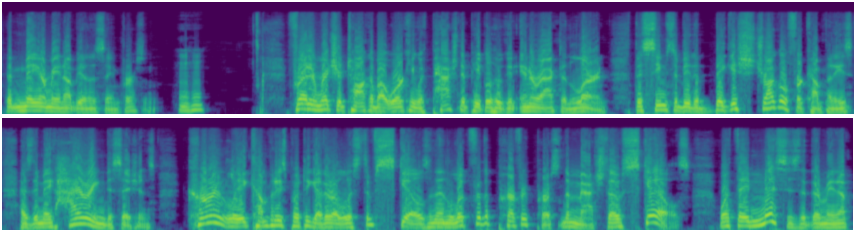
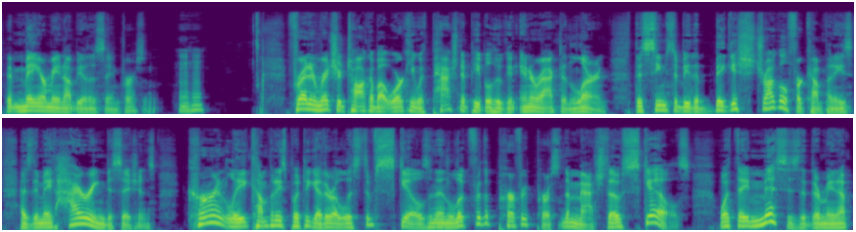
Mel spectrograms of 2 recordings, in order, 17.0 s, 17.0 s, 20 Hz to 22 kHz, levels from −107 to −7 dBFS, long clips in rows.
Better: second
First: distortion; heavy; 13% of the sound clipped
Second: none

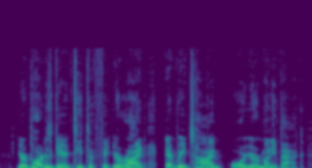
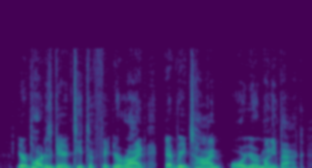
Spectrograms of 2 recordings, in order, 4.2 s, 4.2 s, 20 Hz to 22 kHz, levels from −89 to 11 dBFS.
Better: neither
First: none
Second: none

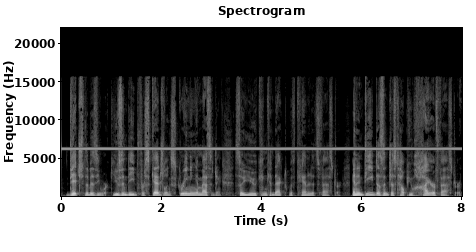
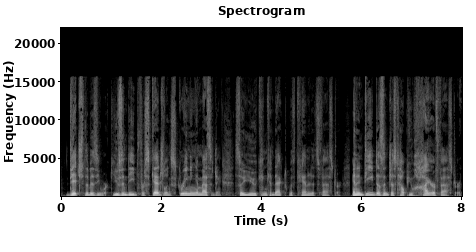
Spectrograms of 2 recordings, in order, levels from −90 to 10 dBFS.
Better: second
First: high-pitched whine; loud; throughout; 6 kHz, 6 dB below the speech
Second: none

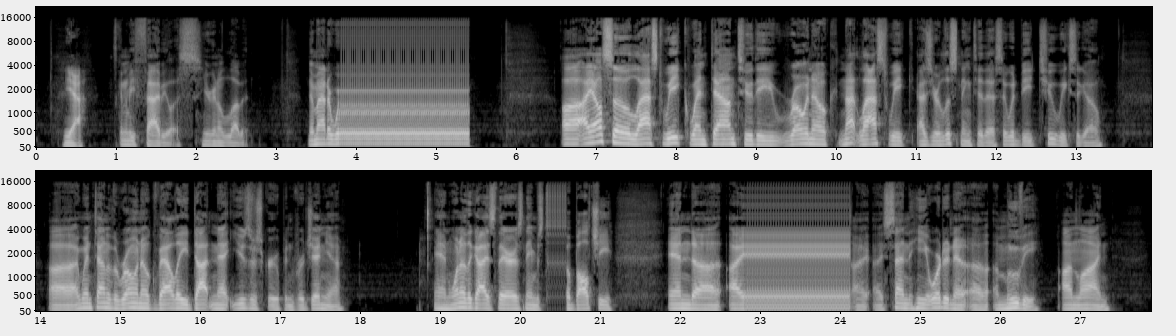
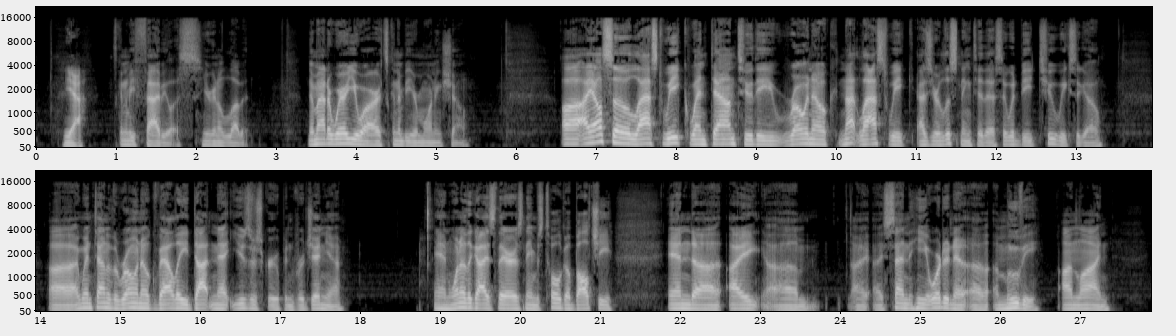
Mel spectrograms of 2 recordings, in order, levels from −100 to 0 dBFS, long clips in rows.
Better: second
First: audio freezing; at 4 s for 1.5 s, at 20 s and at 23 s for 1.5 s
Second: none

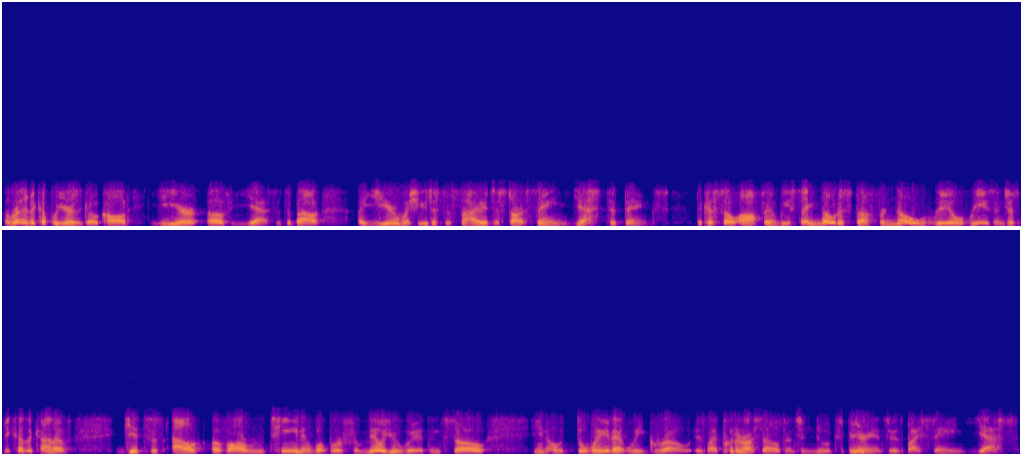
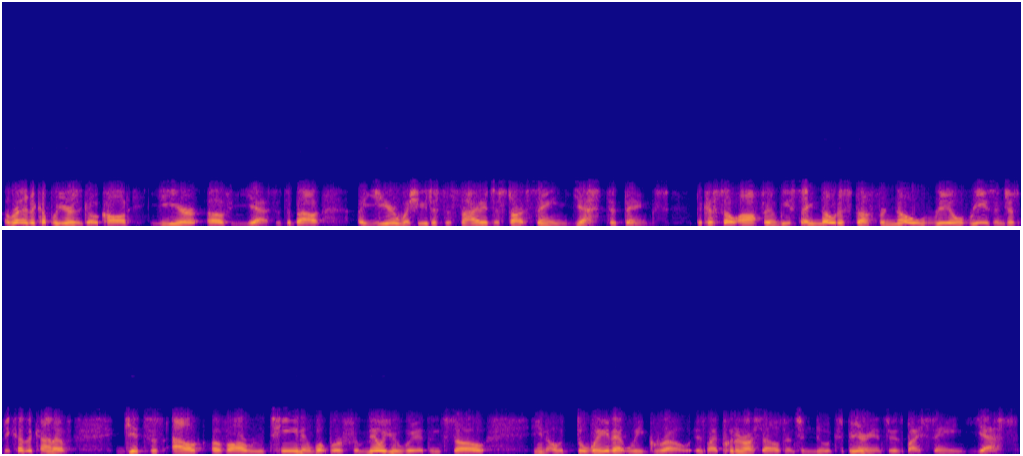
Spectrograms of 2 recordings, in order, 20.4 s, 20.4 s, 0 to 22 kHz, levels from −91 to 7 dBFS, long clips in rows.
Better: neither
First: phone-call audio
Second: phone-call audio

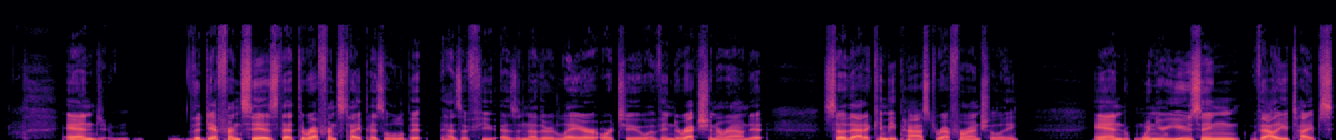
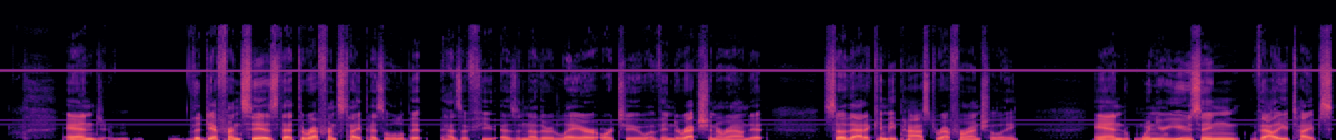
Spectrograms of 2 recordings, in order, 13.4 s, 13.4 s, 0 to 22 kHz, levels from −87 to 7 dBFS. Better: first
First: none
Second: high-pitched whine; noticeable; throughout; 11 kHz, 20 dB below the speech

